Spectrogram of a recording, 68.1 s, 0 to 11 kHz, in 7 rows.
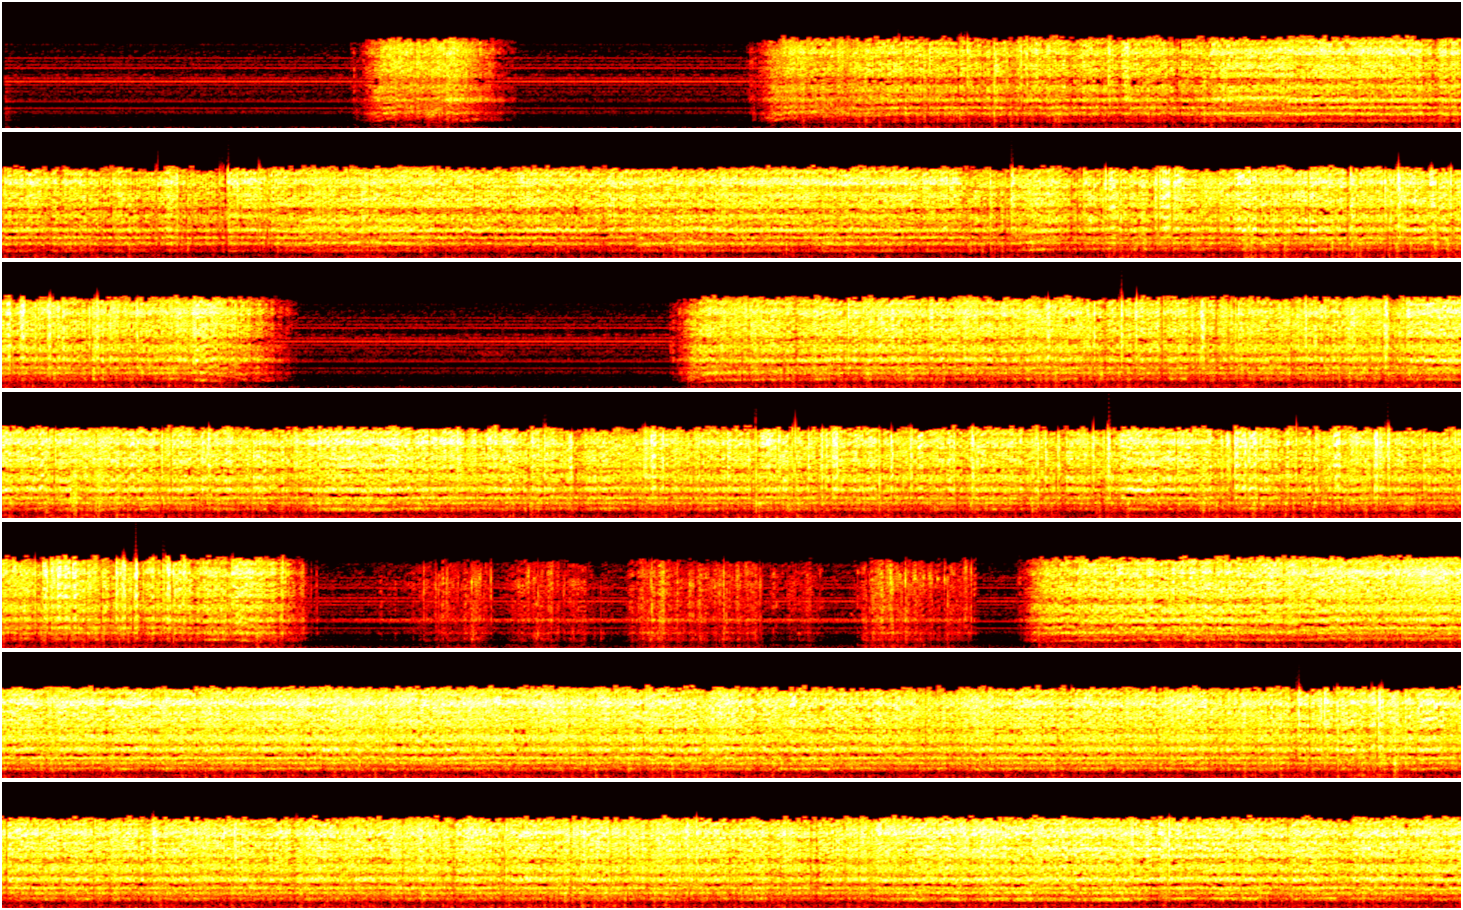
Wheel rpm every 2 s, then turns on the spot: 0, 30, 60, 160, 160, 160, 160, 160, 200, 230, 100, 10, 200, 230, 220, 230, 230, 230, 230, 230, 60, 20, 40, 180, 230, 230, 230, 230, 230, 230, 230, 230, 210, 230.
40-44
